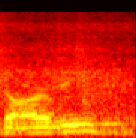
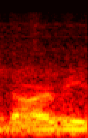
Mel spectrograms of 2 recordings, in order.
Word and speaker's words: Derby: Derby is Derby. Derby. You say Darby. Did I say it wrong?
